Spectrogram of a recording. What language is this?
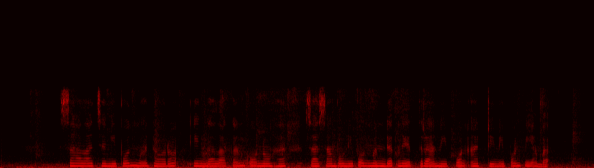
Javanese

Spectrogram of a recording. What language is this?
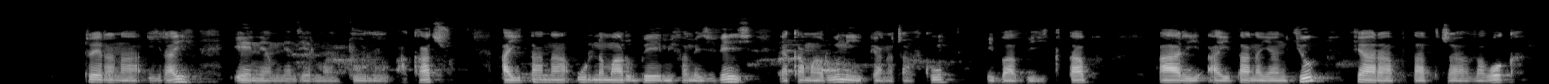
Malagasy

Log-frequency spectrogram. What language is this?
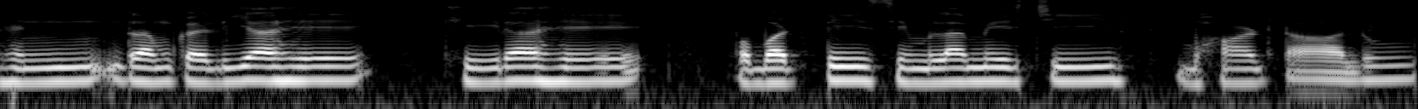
Chhattisgarhi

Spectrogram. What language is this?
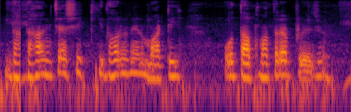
Bangla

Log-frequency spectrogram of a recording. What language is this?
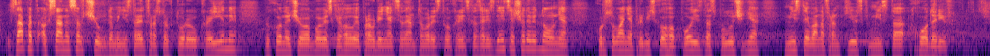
Ukrainian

